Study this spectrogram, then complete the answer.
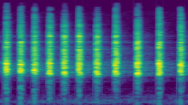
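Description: Eleven sharp, evenly spaced yelps from a wooden turkey box call imitate a hen turkey, loud and close, cut in a quick steady rhythm with no talking.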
